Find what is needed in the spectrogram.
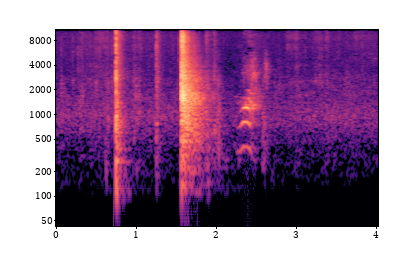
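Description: A football is kicked with a sharp thud, then under a second later a louder bang with a short ringing decay as the ball strikes something hard.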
